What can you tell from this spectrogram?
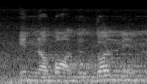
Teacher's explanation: Hukumnya menjadi gunnah musyaddadah, sehingga suara ditahan 2 sampai 3 harokat. Di sini sebutkan 2 ketukan atau 3 ketukan, tidak kurang dari itu.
